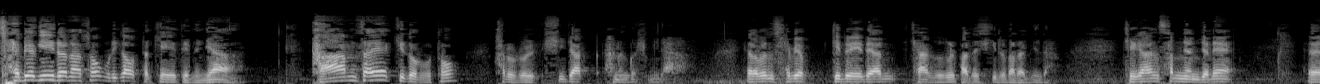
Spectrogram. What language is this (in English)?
Korean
